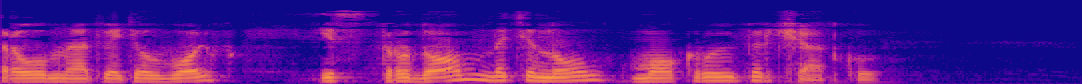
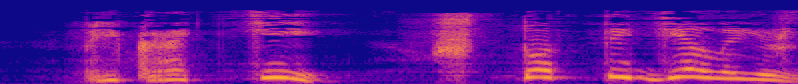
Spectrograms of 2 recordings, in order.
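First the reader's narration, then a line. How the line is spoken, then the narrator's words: Shouted. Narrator (Russian): закричала Софья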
